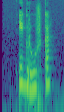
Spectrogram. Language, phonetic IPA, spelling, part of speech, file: Russian, [ɪˈɡruʂkə], игрушка, noun, Ru-игрушка.ogg
- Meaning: 1. toy 2. plaything 3. video game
